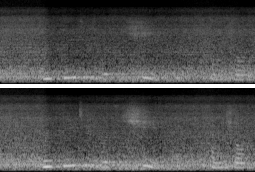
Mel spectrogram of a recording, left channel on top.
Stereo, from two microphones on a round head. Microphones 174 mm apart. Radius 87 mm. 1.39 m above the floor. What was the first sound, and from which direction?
A woman speaking, 65° right (ahead or behind).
